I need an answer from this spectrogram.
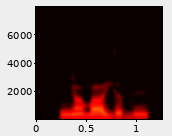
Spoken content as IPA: ɲ ã˦ m aː˦ j ɛ˨ b eː˦˨

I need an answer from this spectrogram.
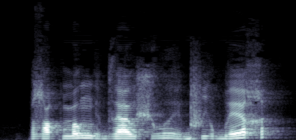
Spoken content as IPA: zˤ o q m o ŋ ɛ̤ b ð a ʊ̯ ʃ o̤ ɦ ɛ̤ b f i ʊ̯ b ɛ χ

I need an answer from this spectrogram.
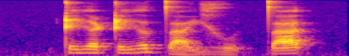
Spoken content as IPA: ʈ i˧ ə̯ ʈ i˧˥ ə̯ t̪ a˨˩˨ j ɣ u˨˩ t̚ t̪ a˦˥ t̚

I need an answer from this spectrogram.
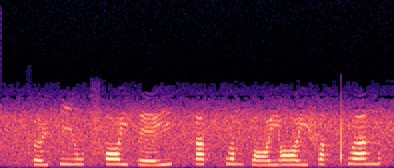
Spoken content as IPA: t̪ʰ ɵ˨˧ ɥ p iː˧ w t͡sʰ ɔː˧ j p e˨˥ j | ɐ˥ p̚ kʷ ɐ˥ m p ɔː˨˧ j ɔː˨ j f ɐ˧ p̚ kʷʰ ɐ˥ n

